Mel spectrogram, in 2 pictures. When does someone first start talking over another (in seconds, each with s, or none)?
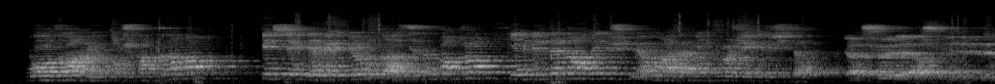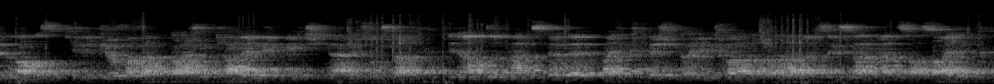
none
